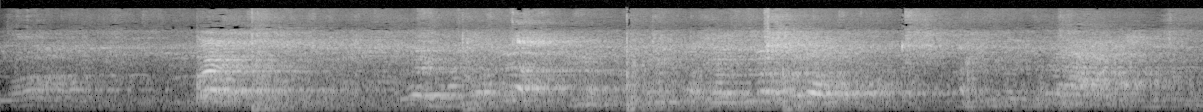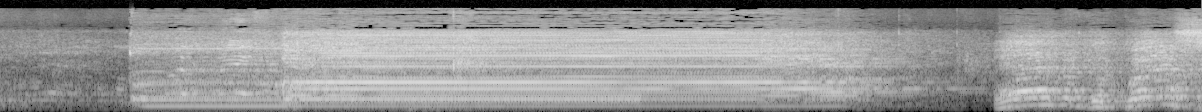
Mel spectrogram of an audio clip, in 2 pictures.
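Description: Voices and a few ball bounces echo around a basketball court, then about seven seconds in an electric game buzzer sounds one loud, steady tone for about three and a half seconds.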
